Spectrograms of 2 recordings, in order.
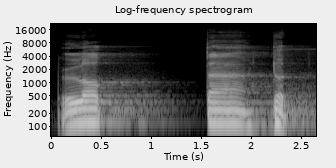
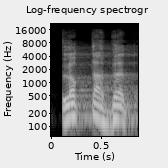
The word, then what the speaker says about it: Loktabat: Hadirin sekalian, ibu-ibu dan bapak-bapak jamaah Masjid Hajah Nuriyah Loktadot. Loktabat. Oh, kebalik bacanya.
